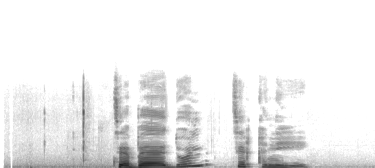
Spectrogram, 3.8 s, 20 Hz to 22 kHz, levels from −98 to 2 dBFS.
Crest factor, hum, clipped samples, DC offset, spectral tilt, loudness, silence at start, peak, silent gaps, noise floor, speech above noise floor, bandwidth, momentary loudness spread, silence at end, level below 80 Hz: 20 dB; none; under 0.1%; under 0.1%; -6 dB/octave; -24 LUFS; 1.15 s; -6 dBFS; none; -66 dBFS; 44 dB; 11.5 kHz; 22 LU; 0.7 s; -82 dBFS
